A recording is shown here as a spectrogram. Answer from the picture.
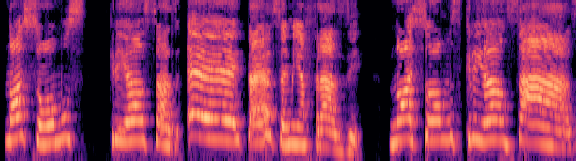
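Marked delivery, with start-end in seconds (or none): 4.9-7.2 drawn-out, playful exclamation; gleeful cheer. Pretend. Teacher claiming the phrase as her own, gleeful cheer. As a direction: cheer it out slowly like a happy kid.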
